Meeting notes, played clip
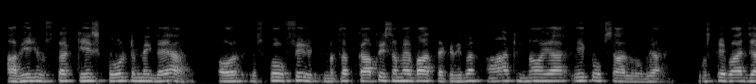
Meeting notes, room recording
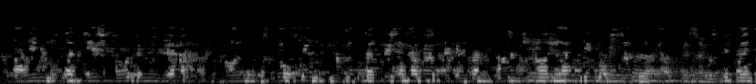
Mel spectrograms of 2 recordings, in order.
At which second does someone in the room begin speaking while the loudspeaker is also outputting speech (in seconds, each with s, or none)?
5.1 s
